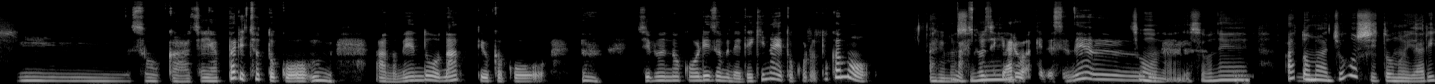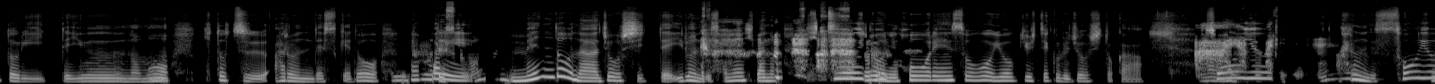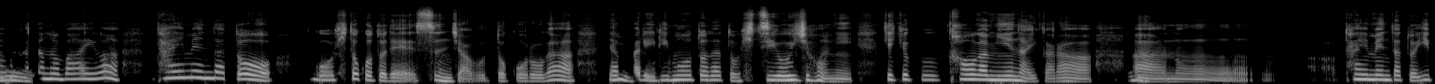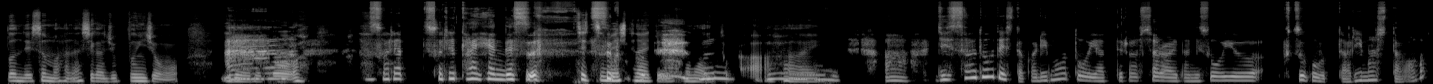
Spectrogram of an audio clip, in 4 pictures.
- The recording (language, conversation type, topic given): Japanese, podcast, リモートワークの良いところと困ることは何ですか？
- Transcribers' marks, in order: drawn out: "うーん"; unintelligible speech; laugh; chuckle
